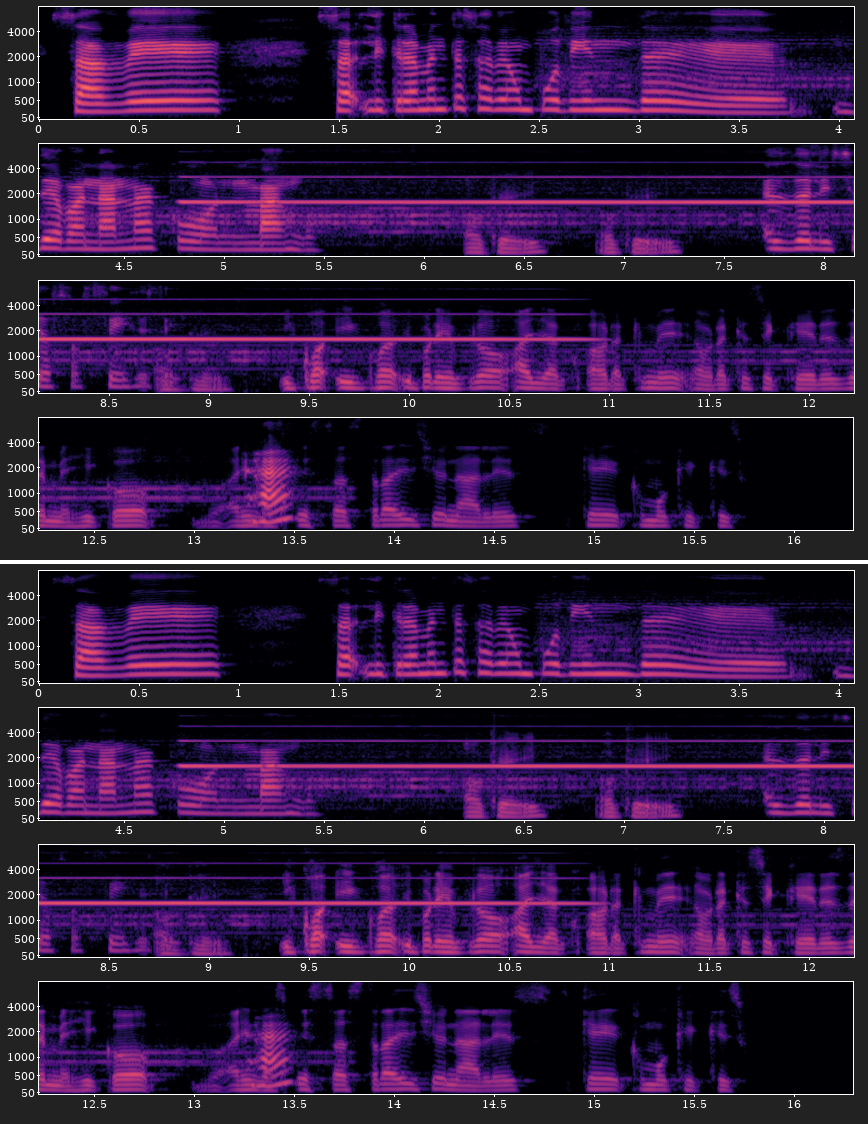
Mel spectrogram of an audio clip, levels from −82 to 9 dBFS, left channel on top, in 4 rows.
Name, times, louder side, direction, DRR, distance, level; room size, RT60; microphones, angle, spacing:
voice 1, 0.1-5.5 7.7-8.3 8.5-8.7 13.3-13.5, left 5 dB, 75° left, 0.9 m, -29 dB
sound 1, 2.5-13.8, left 3 dB, 20° left, 4.0 m, -53 dB
Wind instrument woodwind instrument, 4.8-11.0, equal, ahead, 1.8 m, -30 dB
voice 2, 6.2-7.3 8.7-15.8, right 2 dB, 75° right, 5.4 m, -38 dB
open air
head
